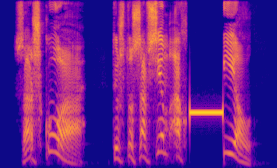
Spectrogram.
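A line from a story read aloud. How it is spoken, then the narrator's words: Enraged roar. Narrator (Russian): взревел Колкин-старший, увидев, в какую помойку тот превратил квартиру и во что превратился сам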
